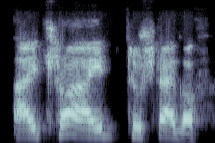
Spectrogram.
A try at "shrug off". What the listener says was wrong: off has to be big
